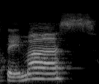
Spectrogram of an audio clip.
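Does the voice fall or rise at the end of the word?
rise. The pitch rises at the end of the word. The speaker calls it wrong. "there's kind of this upward intonation at the end of the sentence"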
